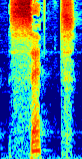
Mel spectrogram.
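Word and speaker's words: cet: it's quite interesting because if you listen carefully the masculine form here set and The Feminine form here set you write them differently but then you pronounce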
